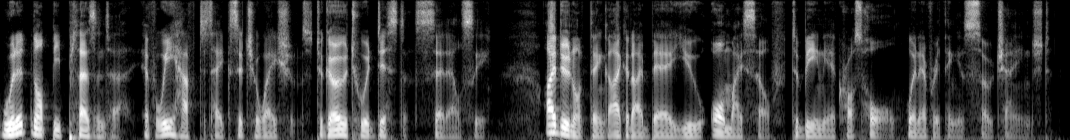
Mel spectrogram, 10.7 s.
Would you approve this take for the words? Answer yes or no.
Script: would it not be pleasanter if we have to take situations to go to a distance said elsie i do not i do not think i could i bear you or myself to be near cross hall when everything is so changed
no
